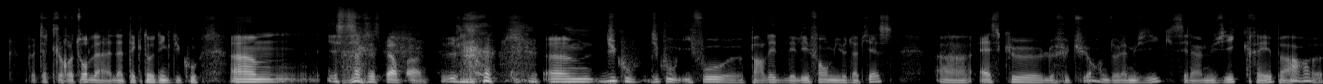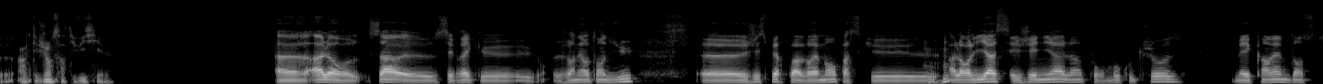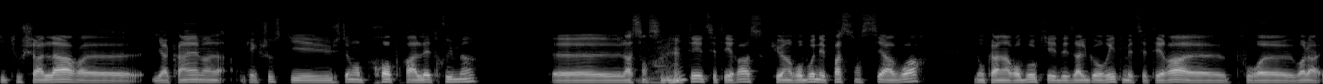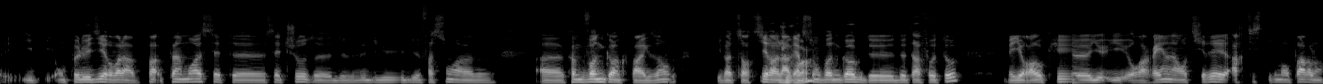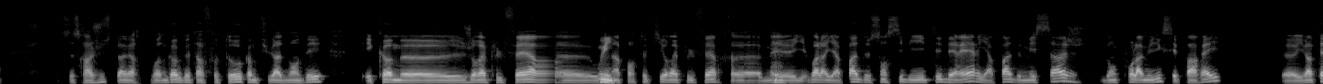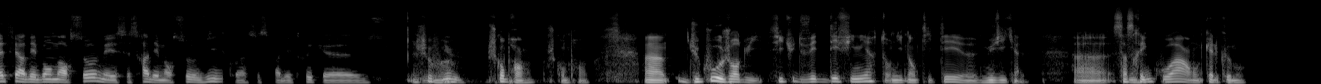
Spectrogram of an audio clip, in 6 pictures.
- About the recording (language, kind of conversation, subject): French, podcast, Comment la musique a-t-elle marqué ton identité ?
- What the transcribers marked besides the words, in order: chuckle; laughing while speaking: "si"; chuckle; other background noise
